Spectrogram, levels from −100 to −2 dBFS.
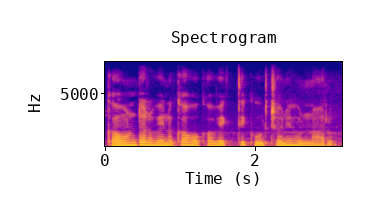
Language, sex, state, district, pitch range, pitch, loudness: Telugu, female, Telangana, Hyderabad, 185-210 Hz, 195 Hz, -16 LUFS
